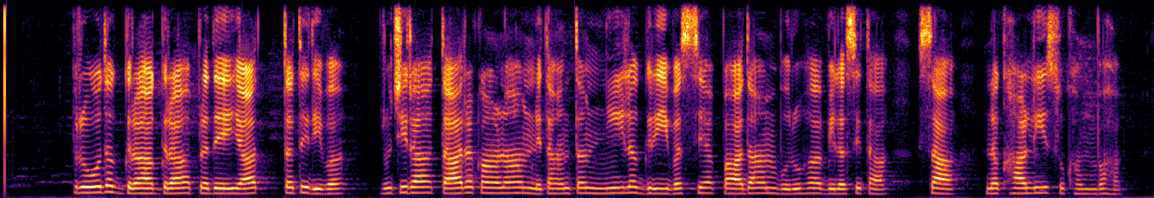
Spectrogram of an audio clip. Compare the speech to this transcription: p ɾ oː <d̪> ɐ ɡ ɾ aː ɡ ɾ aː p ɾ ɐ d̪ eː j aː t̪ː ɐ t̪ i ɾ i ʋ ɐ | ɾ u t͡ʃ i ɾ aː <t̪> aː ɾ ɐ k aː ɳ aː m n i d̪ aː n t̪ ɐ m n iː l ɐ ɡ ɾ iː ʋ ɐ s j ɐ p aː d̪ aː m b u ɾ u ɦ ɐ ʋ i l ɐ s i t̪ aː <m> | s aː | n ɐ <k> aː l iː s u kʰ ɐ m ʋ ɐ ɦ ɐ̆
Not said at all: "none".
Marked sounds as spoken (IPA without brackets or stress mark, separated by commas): d̪, t̪, none, kʰ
